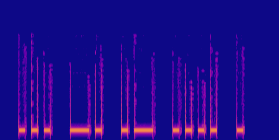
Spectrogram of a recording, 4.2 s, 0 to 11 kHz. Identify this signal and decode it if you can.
Morse code, heard as a keyed tone, about 13 wpm, 800 Hz. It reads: SNAHE
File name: LEZIONI / 5 LBVC / 5 LBV 12wpm 1855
